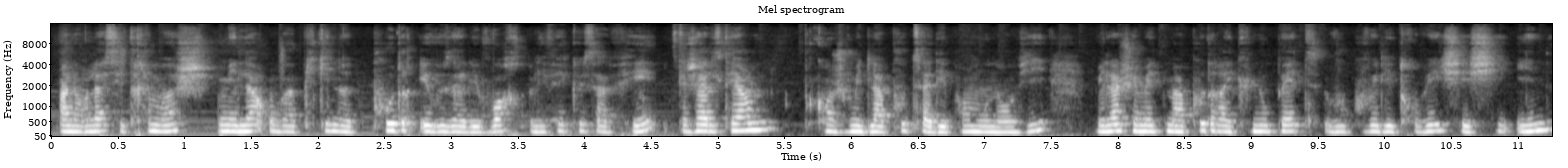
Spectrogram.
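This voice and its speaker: A woman's voice: mid-range voice, fairly even intonation, moderate pace, a little mellow. Chatty young woman doing a makeup tutorial. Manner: chatty, addresses viewers directly. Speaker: beauty vlogger.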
